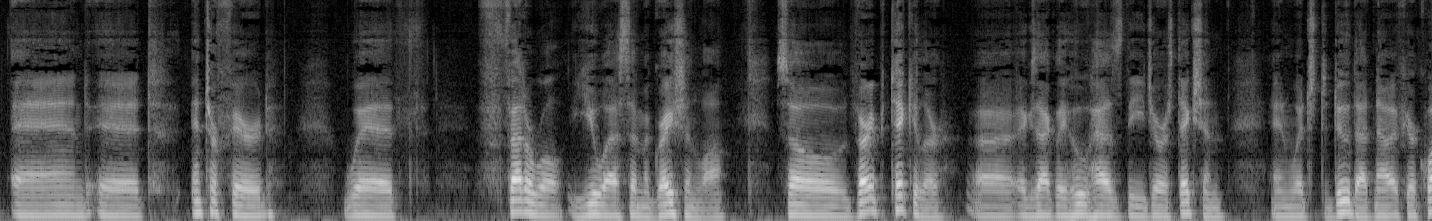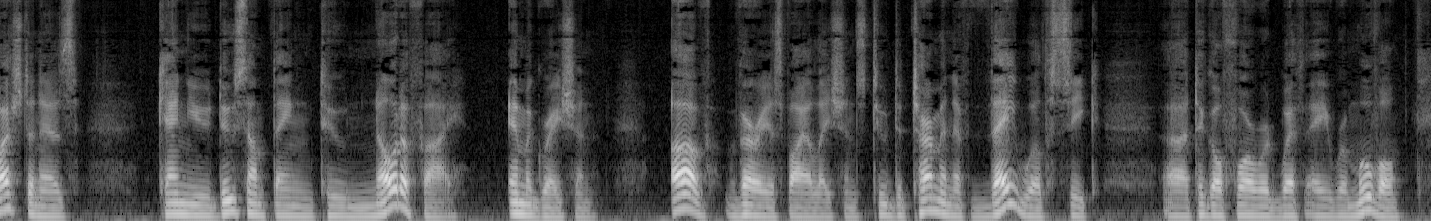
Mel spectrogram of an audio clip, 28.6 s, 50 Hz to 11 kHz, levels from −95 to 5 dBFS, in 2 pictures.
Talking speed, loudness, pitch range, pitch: 105 wpm, -22 LUFS, 95-115 Hz, 105 Hz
